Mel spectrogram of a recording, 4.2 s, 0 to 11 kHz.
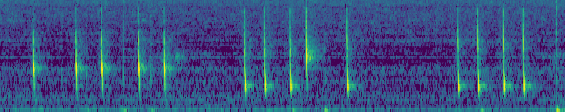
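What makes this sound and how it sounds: Fingertips tap the glass back of a blue smartphone with an aluminium frame, held close to the mic. There are 15 short, dry, clicky taps in three quick bursts. The first five are slightly higher-pitched and the later ones lower, each dying away almost instantly over a quiet low hum.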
